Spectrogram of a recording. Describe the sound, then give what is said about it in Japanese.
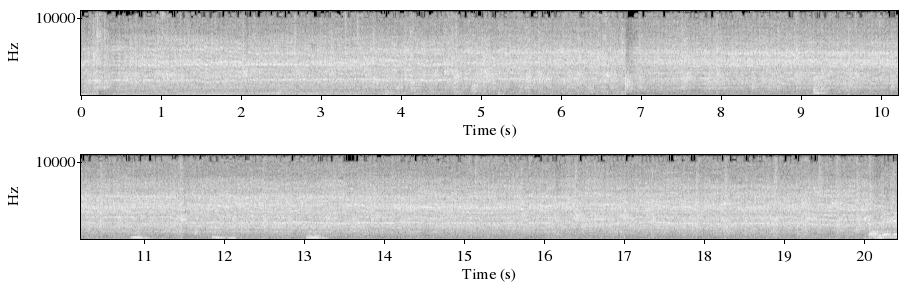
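A train passes by, a loud, continuous roar and hiss of wheels and motion that fills the whole stretch without letting up. “電車通り過ぎてからごめんじゃ。”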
